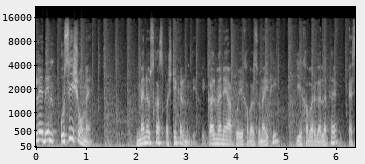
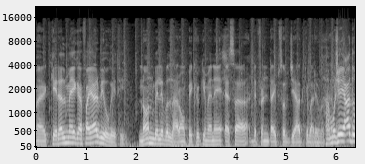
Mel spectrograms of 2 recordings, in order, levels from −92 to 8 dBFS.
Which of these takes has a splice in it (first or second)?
first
